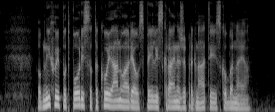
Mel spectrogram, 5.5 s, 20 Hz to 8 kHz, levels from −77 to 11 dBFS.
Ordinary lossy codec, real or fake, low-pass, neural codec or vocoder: none; fake; none; codec, 16 kHz, 4 kbps, FunCodec, trained on Chinese and English, 50 frames a second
